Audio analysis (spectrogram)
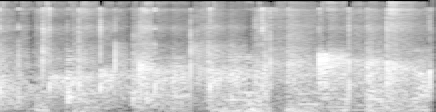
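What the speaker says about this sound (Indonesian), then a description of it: "Beri aplaus untuk kelompok kinestetik" A student group at a school class session is clapped for, a short burst of scattered hand claps from a small crowd, mixed with voices talking over it.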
